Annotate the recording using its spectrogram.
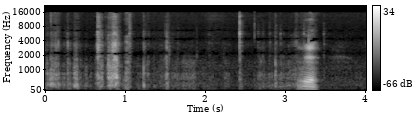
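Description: Plastic Transformers action figure being handled and posed: a run of small clicks and scrapes from its joints and plastic parts as it is set to stand, dying away after about two seconds.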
